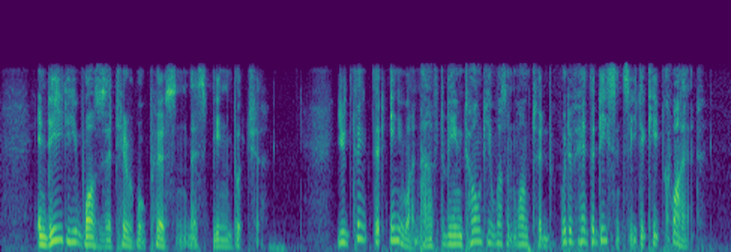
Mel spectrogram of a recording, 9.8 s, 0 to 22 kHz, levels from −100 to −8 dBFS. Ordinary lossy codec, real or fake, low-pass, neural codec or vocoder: Opus, 24 kbps; fake; 7.2 kHz; codec, 16 kHz in and 24 kHz out, 2.2 kbps, FireRedTTS-2 codec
